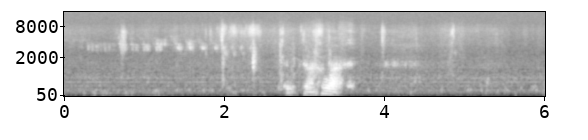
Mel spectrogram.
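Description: Fabric rustles softly as a tie is pulled and knotted.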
